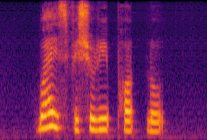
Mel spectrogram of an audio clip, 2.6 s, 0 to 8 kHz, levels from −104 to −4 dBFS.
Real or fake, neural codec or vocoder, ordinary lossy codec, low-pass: fake; codec, 16 kHz, 0.4 kbps, LongCat-Audio-Codec; none; none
